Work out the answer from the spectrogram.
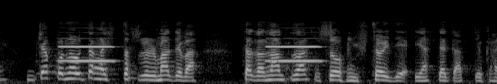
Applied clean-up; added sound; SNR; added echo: none; Wind instrument, woodwind instrument; -3 dB; none.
